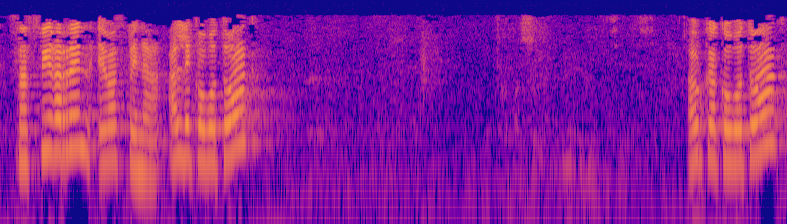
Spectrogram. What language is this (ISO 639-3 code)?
eus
